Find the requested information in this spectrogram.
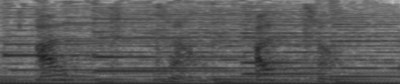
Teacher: The word Albtraum has two syllables, Albtraum. So B is coming at the end of the first syllable, and that's why its pronunciation will be P.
